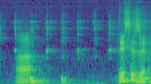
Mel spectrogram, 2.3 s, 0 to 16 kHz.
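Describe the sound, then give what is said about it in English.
A countdown clock ticks steadily in an even rhythm, moderately loud, timing 15 seconds to think about a math problem, while a voice-like tonal sound swells over it at the start and again near the end. “The teaching clock is giving me math anxiety.”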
